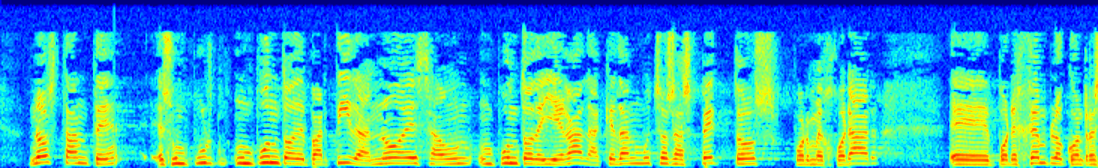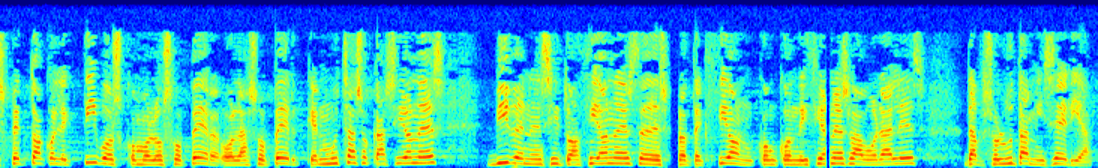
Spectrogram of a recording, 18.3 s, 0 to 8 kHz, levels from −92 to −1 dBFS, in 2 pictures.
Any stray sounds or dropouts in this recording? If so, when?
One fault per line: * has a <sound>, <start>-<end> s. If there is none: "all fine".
* has a dropout, 14.7-14.8 s
* has a dropout, 16.0-16.1 s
